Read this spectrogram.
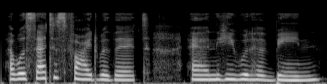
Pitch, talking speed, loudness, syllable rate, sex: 220 Hz, 185 wpm, -16 LUFS, 4.4 syllables/s, female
